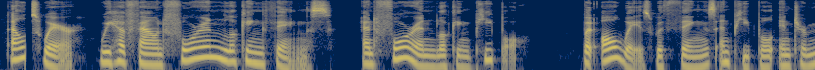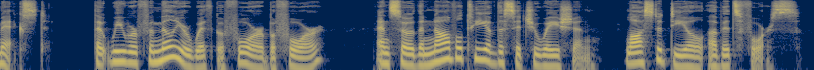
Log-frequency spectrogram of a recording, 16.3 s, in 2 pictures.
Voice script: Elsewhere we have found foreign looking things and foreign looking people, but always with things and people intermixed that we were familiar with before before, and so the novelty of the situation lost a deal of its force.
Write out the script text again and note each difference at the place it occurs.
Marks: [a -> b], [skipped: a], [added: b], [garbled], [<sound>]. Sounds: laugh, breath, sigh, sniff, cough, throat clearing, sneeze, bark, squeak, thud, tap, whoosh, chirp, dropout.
Elsewhere [dropout] we have found foreign looking things and foreign looking people, but always with things and people intermixed that we were familiar with before before, and so the novelty of the situation lost a deal of its force.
